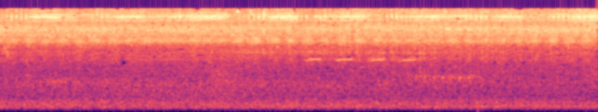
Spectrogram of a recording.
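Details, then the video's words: Meadow in summer with cicadas: an unbroken, sizzling high shrill that pulses rhythmically, plus a couple of faint short whistled notes from a bird near the middle. "Summertime and Cicada Ambience"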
